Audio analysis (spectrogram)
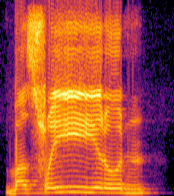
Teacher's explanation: जब यहाँ पे स्टॉप करेंगे तो रा साकिन हो जाएगा, और ये या मद्दा है, स्वाद के बाद जो या आ रहा है या मद्दा है, या साकिन से पहले ज़ेर है इसलिए यहाँ पर या मद्दा होगा। एक अलिफ की मकदार लंबा करेंगे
